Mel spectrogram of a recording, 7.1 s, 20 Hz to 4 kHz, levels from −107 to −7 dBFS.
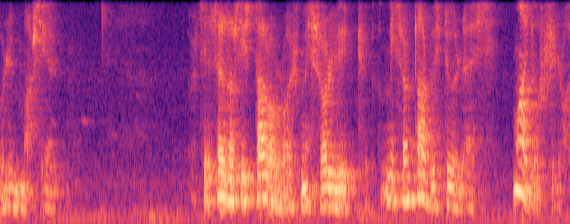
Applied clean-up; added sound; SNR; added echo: none; none; none; none.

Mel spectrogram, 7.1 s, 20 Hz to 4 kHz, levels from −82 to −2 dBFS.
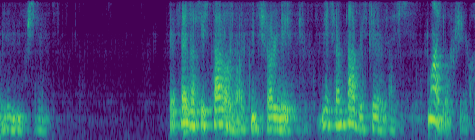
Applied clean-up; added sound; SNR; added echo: neural separator model SepFormer DNS4.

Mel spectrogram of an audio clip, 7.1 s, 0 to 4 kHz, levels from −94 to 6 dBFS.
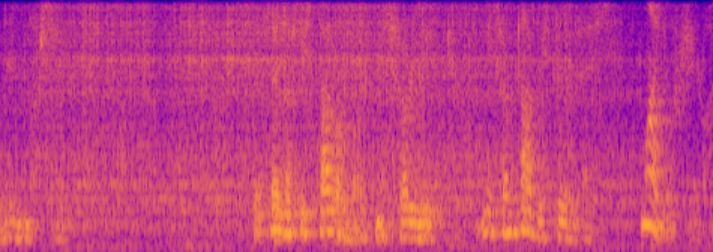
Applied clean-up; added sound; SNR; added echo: none; Drill / Mechanisms; 8 dB; none.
